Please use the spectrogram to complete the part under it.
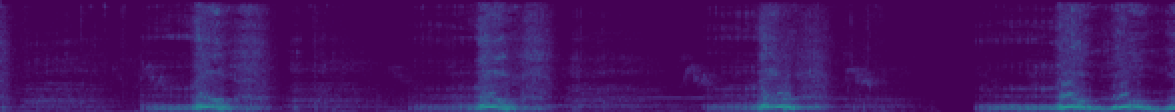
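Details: Domestic dog barking in four loud, harsh bursts spaced roughly a second and a half apart, each with a rough, growly undertone and a brief quiet gap before the last bark.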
